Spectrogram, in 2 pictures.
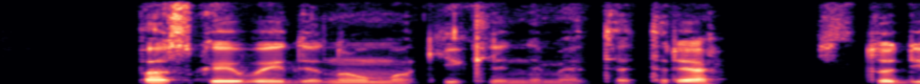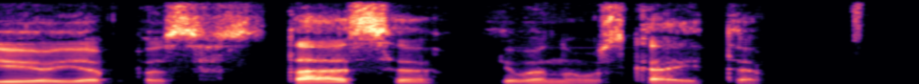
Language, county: Lithuanian, Panevėžys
